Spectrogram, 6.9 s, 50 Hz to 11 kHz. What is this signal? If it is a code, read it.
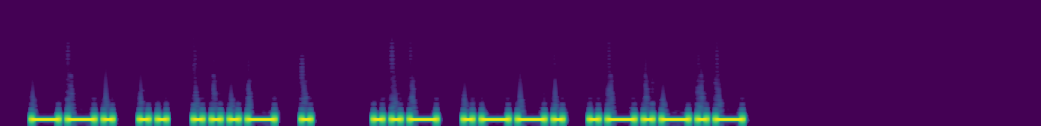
Morse code, heard as a keyed tone, about 20 wpm, 700 Hz. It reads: GIVE UP.
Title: Sentences with 3-Word Phrases - 20wpm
